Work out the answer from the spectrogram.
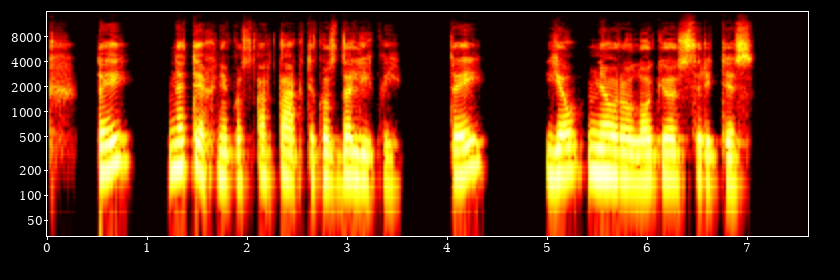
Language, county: Lithuanian, Vilnius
